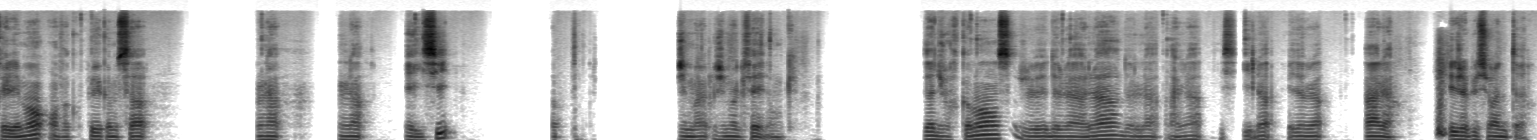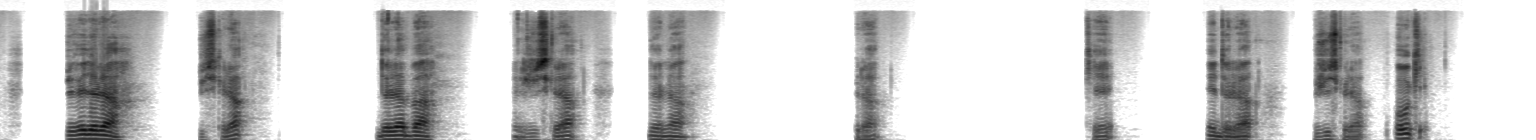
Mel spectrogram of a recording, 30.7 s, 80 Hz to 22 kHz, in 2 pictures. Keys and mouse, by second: 8.6 super+z, 9.7-14.9 drag, 15.9-18.2 drag, 19.3-20.9 drag, 21.6 click, 22.6-24.7 drag, 25.8 middle click, 27.3-28.8 drag, 30.4 click.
